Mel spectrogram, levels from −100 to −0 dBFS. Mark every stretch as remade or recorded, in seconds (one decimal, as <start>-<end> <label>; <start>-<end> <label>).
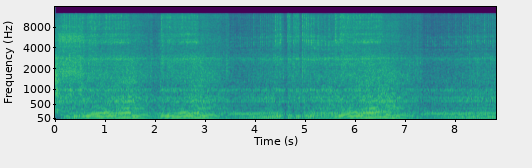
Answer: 0.0-8.8 remade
